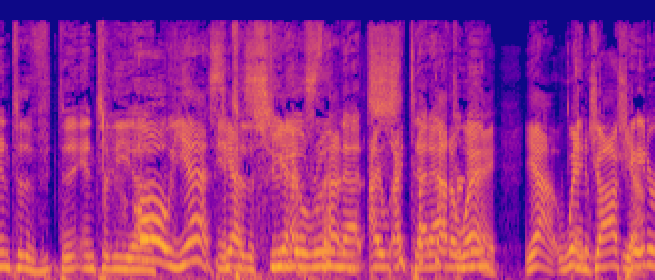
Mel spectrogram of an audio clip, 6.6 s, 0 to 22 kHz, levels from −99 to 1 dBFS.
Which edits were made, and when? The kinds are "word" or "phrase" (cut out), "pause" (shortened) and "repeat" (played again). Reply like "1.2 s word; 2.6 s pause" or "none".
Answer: none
